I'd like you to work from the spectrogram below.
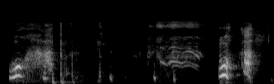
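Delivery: high, breathless whispered question through laughter; laughing whisper to the passed-out wife; laughing disbelief. Retold or imitated. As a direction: ask it while cracking up. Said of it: "And I'm like".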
